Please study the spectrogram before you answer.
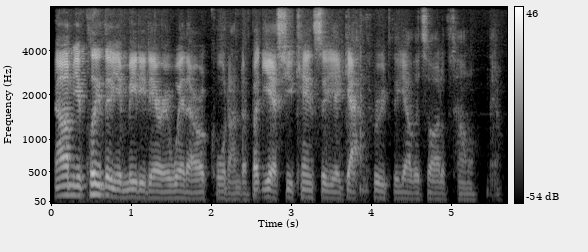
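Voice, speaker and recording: A man narrating a tabletop game as game master, easygoing and quick to laugh. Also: lowish voice, darkish tone. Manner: easygoing, laughs between descriptions.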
